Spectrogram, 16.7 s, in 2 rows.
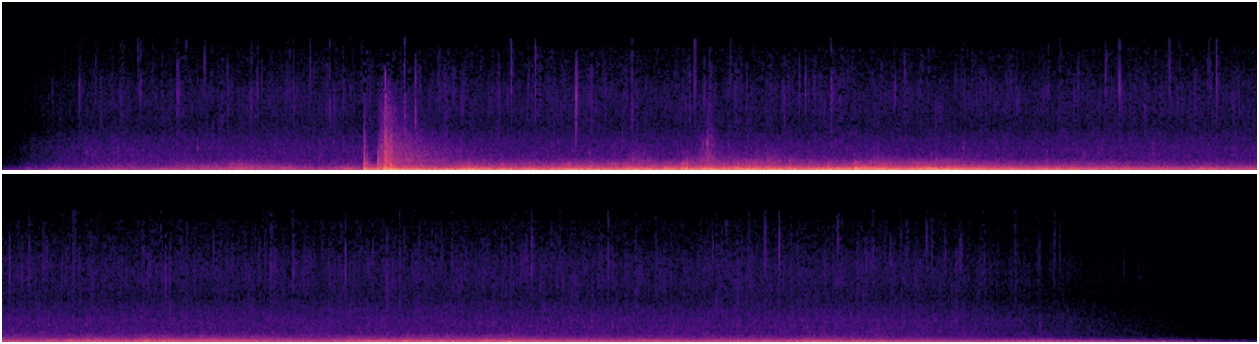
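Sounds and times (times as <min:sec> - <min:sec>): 
thunderclap: 0:02.4 - 0:10.1.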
